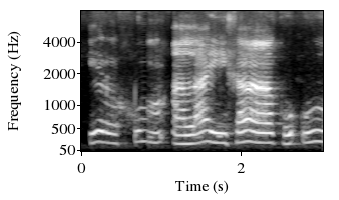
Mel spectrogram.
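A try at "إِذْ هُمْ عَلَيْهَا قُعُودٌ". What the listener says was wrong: Jangan irhum, idhum, zal, idhum. Jangan idhum, zal. Idhum. Jangan irhum, idhum, zal. Jangan idhum. Idhum. Oh dengarnya ir ya Bu ya. Zal, dek. Idhum.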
